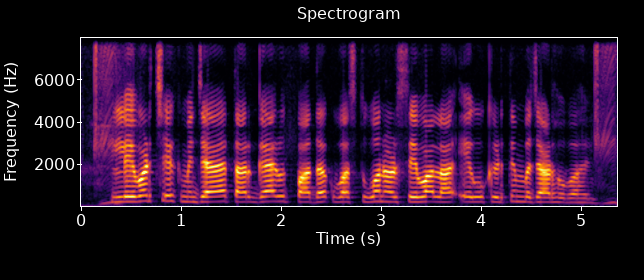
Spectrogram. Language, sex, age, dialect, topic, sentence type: Magahi, female, 25-30, Western, banking, statement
